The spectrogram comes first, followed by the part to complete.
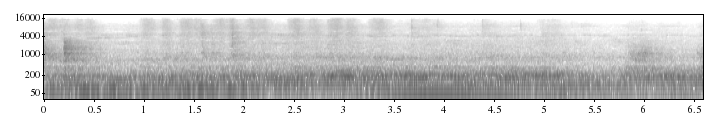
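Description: Steady low hum of an RO water plant's pump motor running, with a short hiss right at the start and a couple of fainter brief hisses after it.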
